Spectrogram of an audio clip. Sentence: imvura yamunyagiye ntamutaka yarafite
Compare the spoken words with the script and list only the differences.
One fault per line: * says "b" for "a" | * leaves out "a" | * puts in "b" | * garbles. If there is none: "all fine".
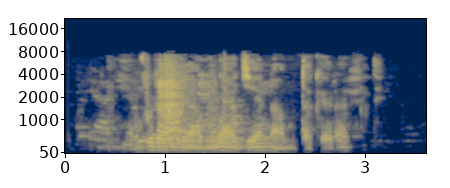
all fine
